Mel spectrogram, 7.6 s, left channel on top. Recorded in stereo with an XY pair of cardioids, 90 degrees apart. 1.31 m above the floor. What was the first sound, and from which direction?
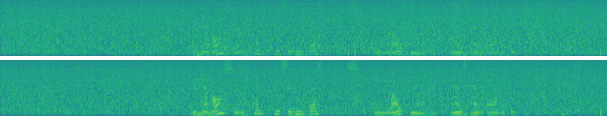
A man speaking, 60° right.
